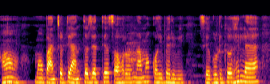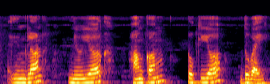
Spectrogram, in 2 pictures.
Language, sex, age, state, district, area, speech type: Odia, female, 60+, Odisha, Khordha, rural, spontaneous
